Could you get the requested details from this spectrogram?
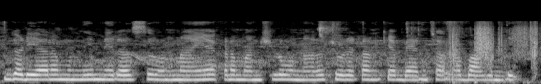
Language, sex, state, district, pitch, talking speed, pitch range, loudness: Telugu, female, Andhra Pradesh, Sri Satya Sai, 220 Hz, 120 wpm, 215-225 Hz, -14 LUFS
